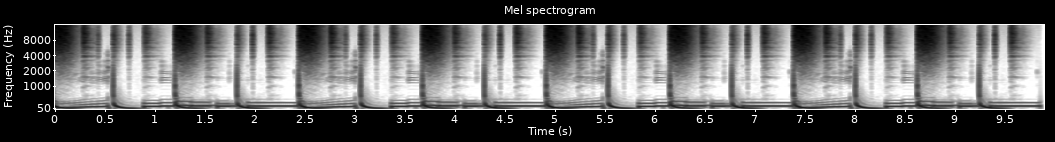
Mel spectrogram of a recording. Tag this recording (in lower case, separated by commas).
plucked string instrument, bass guitar, music, guitar, musical instrument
